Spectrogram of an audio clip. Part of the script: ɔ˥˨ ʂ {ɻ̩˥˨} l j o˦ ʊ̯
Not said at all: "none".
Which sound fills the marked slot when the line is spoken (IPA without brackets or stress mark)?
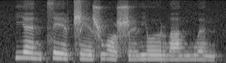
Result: ɻ̩˨˦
